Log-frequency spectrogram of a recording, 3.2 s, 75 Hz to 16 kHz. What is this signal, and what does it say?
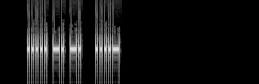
Morse code, heard as a keyed tone, about 46 wpm, 700 Hz. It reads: 5NN 4
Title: CQ WW DX Contest Exchange - 45wpm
